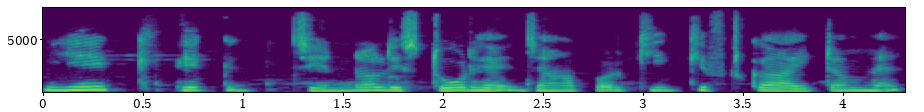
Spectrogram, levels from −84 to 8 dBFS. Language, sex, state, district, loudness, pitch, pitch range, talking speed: Hindi, female, Bihar, Darbhanga, -17 LUFS, 255 Hz, 245-280 Hz, 180 wpm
